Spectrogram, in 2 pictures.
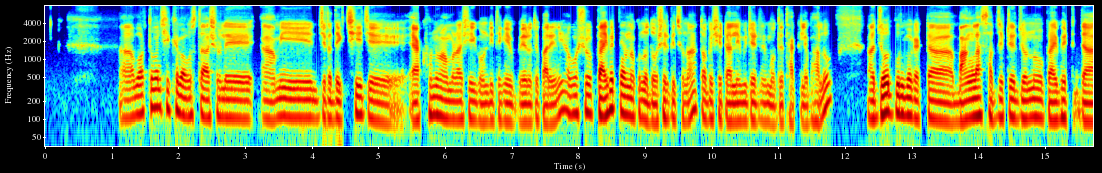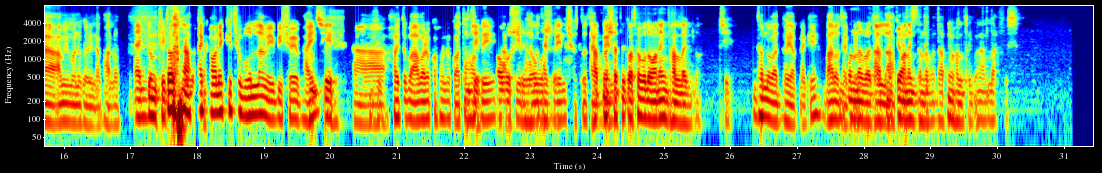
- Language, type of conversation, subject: Bengali, unstructured, প্রাইভেট টিউশন কি শিক্ষাব্যবস্থার জন্য সহায়ক, নাকি বাধা?
- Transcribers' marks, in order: static; tapping; other background noise; unintelligible speech; distorted speech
